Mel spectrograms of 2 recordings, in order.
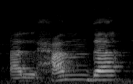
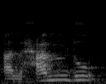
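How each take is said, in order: First: The word ends with an 'a' vowel. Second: The word ends with a 'u' vowel. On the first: The speaker calls it wrong. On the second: The speaker calls it right.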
